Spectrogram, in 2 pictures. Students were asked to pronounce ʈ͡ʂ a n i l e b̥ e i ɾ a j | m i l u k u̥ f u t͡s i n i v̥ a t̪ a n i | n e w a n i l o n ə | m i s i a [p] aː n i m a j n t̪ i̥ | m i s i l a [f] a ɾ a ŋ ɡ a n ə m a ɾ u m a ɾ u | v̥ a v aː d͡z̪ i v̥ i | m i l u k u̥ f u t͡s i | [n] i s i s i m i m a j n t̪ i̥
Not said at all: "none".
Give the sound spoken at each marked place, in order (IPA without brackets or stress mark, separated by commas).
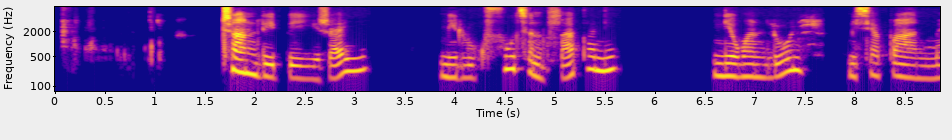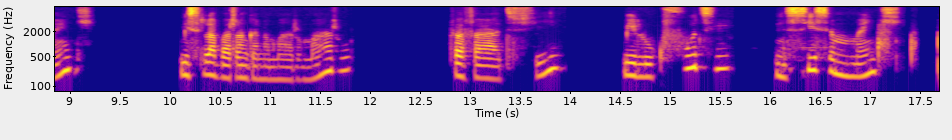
p, v, n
